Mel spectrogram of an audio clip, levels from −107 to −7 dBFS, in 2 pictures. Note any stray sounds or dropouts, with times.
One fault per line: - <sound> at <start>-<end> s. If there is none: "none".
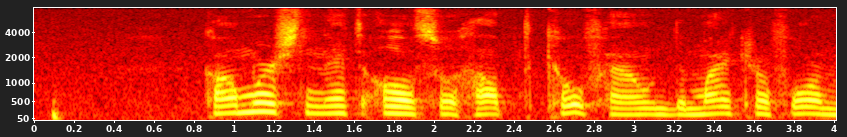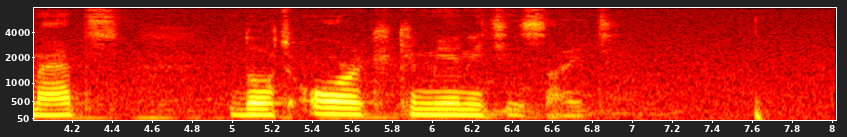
none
